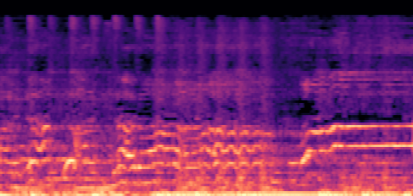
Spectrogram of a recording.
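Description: Live band playing Korean pop music: a female vocalist sings over keyboard, electric guitar, bass and drums, her melody rising into a long held note about three seconds in.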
